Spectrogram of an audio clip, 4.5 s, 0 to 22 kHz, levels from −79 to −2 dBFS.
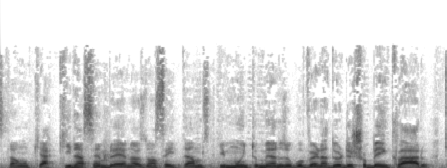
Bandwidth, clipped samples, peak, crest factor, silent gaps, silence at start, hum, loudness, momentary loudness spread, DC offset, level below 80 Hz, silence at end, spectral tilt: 16.5 kHz; under 0.1%; -6 dBFS; 12 dB; none; 0 s; none; -18 LUFS; 4 LU; under 0.1%; -46 dBFS; 0 s; -6 dB/octave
